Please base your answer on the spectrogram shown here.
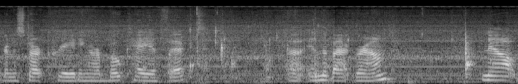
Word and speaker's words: bokeh: and by the way it is pronounced bouquet not boca i have heard other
